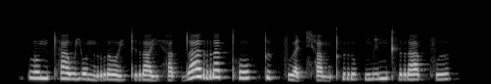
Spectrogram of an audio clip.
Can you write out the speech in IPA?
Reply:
plo˧ntʰa˧wjo˨˩n rɤː˨˩jtra˨˩jha˨˩t̚ daː˥˩ra˥˩t̚pʰoː˦˥k̚ tɯ˦˥k̚fɯ˩˦a̯t͡ɕʰa˨˩m kʰru˥˩k̚mi˥˩nkʰraː˥˩p̚ fɯ˥˩k̚

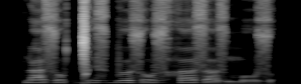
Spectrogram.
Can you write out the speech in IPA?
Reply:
ɳa˨zo˨ ɡ͡ǀe˦zbɵ˦˨zo˦z hɐ˦zɐ˨z mo˨z

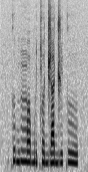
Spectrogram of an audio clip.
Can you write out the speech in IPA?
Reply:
kubmːɔb ʊcod͡ʒa d͡ʒyku

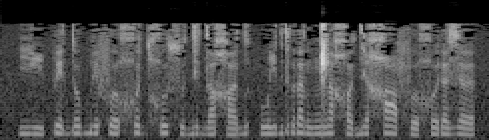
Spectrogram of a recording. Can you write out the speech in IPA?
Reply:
ji˨˩˦pɪ˨˩˦d ɾʊ˨˦bɪ˨˦fʊ˨˦χʷə˦˨d χʷi˦˨sʷɪ˨˩˦dɪ˦˨d ʌ˦˨χʌ˨˦d | wi˨˦drʌ˦˨d ŋ͡ǁə˦˨χʊ˨˩˦di˨˦ χɑ˦˨fʊ˨˩˦χʷɪ˨˦ɾə˨˩˦ zə˨˩˦

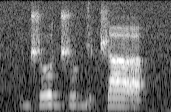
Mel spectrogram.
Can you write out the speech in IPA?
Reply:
d͡ʒod͡ʒu ɡɪt͡ʃa

